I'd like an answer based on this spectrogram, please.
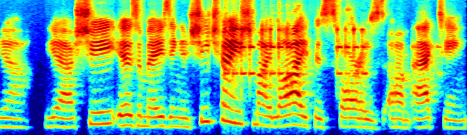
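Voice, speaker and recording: A bright, sharp tone at a moderate pace, with ordinary pitch variation. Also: woman, medium pitch for a woman. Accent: American. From North Carolina. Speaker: actor. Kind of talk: interview.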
